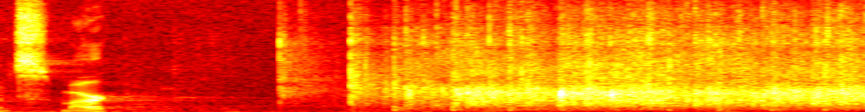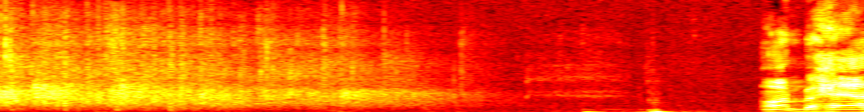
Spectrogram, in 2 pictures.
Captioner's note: applause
